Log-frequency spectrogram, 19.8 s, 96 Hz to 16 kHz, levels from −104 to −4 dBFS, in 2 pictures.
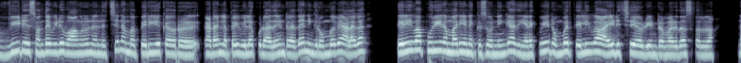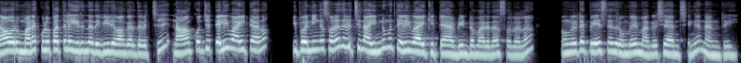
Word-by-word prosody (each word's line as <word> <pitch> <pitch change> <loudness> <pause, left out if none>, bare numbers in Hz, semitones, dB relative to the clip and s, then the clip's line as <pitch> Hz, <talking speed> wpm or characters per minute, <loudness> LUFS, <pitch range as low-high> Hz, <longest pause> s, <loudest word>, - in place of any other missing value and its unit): வீடு, 255 +1 0
சொந்த 220 +2 -1
வீடு 245 +2 +1
வாங்கணும் 215 +2 -1
நெனச்சி 210 +6 -6
நம்ம 240 -5 -2
பெரிய 225 +2 0 0.2
ஒரு, 200 -1 -1 0.3
கடன்ல 210 +1 0
போயி 215 0 +1
விழக்கூடாதுன்றத 205 +1 -1
நீங்க 215 -2 -2
ரொம்பவே 220 +3 -1
அழகா, 210 +5 0 0.5
தெளிவா 270 +5 +4
புரியிற 265 0 +1
மாரி 235 +2 +2
எனக்கு 215 -1 -3
சொன்னீங்க. 205 +4 -2
அது 215 - -4
எனக்குமே 235 +7 -2
ரொம்ப 230 +4 0
தெளிவா 240 +4 0
ஆயிடுச்சி 220 +2 -1
அப்டின்ற 195 0 -1
மாரி 190 0 -1
தான் 200 0 -4
சொல்லலாம். 190 -1 -6 0.3
நான் 250 +3 +6
ஒரு 265 - +4
மனக்குழப்பத்துல 285 +2 +3
இருந்தது 255 -2 +2
வீடு 240 0 +3
வாங்குறத 215 -1 -1
வச்சி, 255 +9 -7 0.2
நான் 240 +3 +2
கொஞ்சம் 300 +2 -2
தெளிவாயிட்டாலும், 295 +2 +2 0.3
இப்ப 275 0 +7
நீங்க 295 +1 -1
சொன்னத 340 +6 +2
வச்சி 335 - -4
நான் 245 -2 +5
இன்னமும் 325 +3 -2
தெளிவாயிகிட்டேன், 230 -5 +3
அப்டின்ற 200 +1 -1
மாரிதான் 195 +2 -2
சொல்லலாம். 190 - -5 0.4
உங்கள்ட்ட 240 +4 +1
பேசுனது 245 -1 +2
ரொம்பவே 220 +3 0
மகிழ்ச்சியா 200 +2 -1
இருந்துச்சிங்க. 200 +6 -6
நன்றி. 185 -1 -4
230 Hz, 165 wpm, -23 LUFS, 205-260 Hz, 0.5 s, இப்ப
